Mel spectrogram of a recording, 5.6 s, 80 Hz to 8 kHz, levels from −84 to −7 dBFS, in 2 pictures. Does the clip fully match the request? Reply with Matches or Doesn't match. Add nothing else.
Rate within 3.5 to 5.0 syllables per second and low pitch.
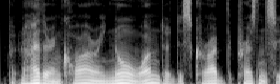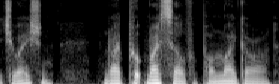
Doesn't match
